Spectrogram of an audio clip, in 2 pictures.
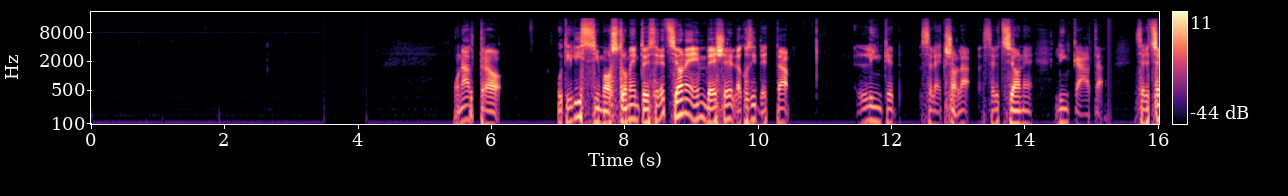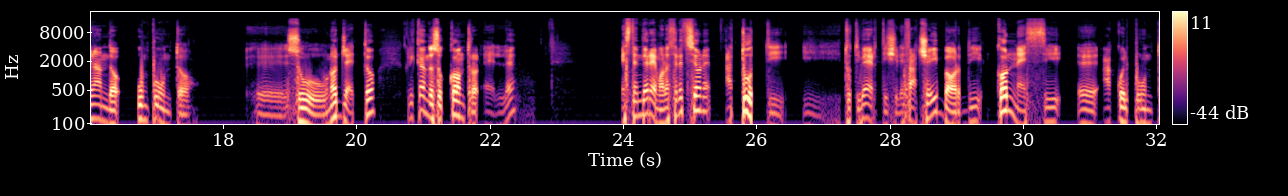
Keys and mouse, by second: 6.8 middle click, 7.3 middle click, 14.7-15.6 middle drag, 16.2-17.7 right drag, 21.9 ctrl+l.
